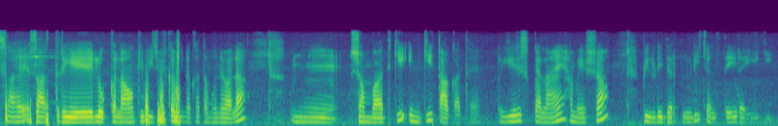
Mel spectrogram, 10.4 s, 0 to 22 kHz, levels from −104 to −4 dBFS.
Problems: constant background noise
